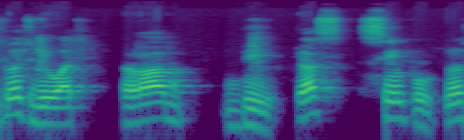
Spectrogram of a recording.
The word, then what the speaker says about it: Rabbi: So for this Rabbi, this is what is actually there. Ra, ba, and ba. Ba with sukun and ba with kasra. Rabbi.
